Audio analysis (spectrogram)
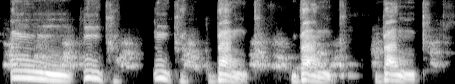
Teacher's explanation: But in the word bank, your tongue doesn't go forward. Your tongue goes backward because of the consonant K, K, velar. So the N becomes velar too, and you produce ink, ink, bank, bank, bank.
